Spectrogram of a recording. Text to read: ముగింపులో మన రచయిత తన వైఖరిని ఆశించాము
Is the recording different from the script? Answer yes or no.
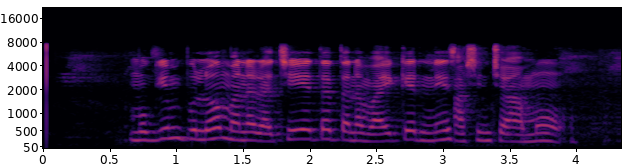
no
